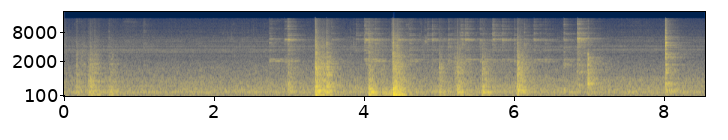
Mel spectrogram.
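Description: A metal ladle clinking and knocking against a glass clip-top jar and other kitchenware: a quiet stretch, then a series of about ten separate sharp clinks from about three seconds in, a couple of them ringing briefly.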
